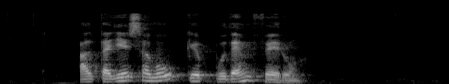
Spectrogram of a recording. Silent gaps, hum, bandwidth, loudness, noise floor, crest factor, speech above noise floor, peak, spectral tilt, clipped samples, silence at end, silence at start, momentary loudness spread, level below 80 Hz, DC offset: none; none; 11.5 kHz; -28 LUFS; -75 dBFS; 20 dB; 47 dB; -10 dBFS; -4 dB/octave; under 0.1%; 1.45 s; 0.8 s; 6 LU; -64 dBFS; under 0.1%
